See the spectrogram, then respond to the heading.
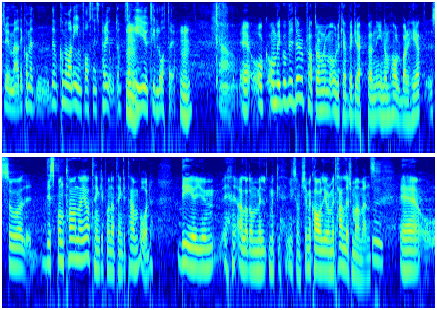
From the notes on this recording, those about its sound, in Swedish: Live från tandläkarmässan. Live-podd från Swedish Dental Expo.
